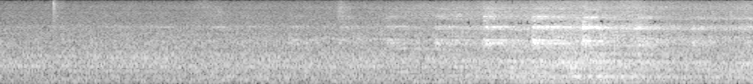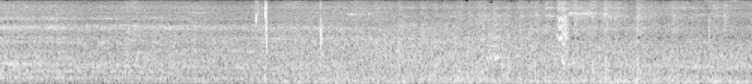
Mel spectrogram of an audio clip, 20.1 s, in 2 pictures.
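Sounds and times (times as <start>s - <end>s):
train wheels rumbling on rail: 0.0s - 20.0s
high wheel squeal: 16.5s - 18.4s.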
